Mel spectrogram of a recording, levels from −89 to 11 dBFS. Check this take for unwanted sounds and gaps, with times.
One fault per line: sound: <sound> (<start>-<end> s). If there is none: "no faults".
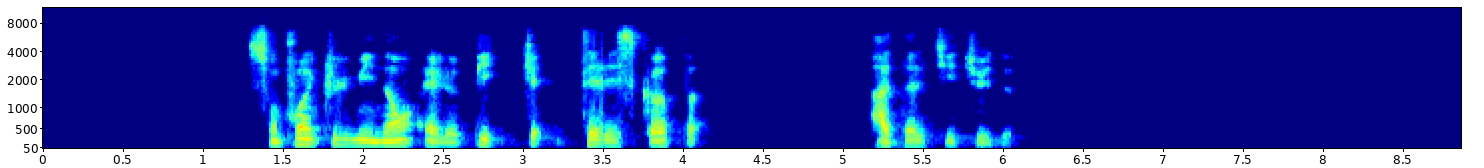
no faults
